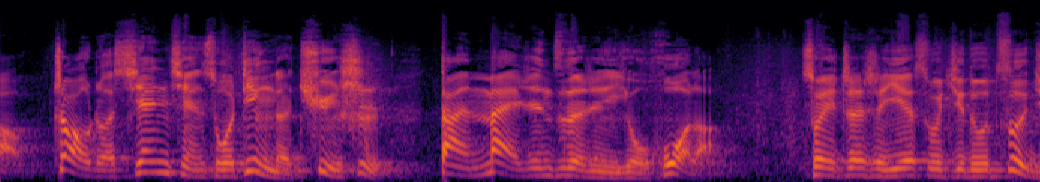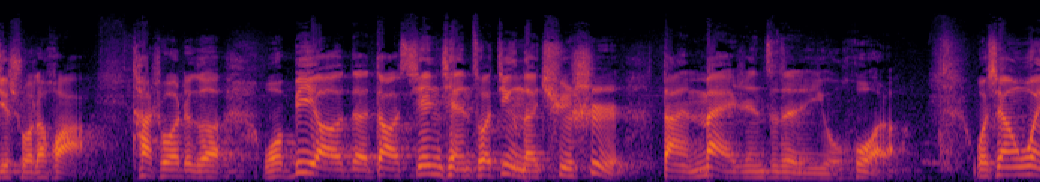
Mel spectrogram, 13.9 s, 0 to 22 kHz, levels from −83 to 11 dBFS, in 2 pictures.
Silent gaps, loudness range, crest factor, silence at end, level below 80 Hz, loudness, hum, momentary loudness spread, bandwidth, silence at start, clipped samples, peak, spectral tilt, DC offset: none; 2 LU; 18 dB; 0 s; -72 dBFS; -23 LUFS; none; 7 LU; 16 kHz; 0 s; under 0.1%; -6 dBFS; -1.5 dB/octave; under 0.1%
